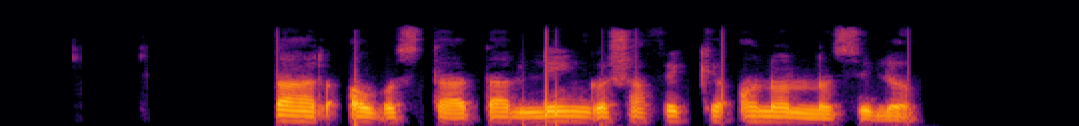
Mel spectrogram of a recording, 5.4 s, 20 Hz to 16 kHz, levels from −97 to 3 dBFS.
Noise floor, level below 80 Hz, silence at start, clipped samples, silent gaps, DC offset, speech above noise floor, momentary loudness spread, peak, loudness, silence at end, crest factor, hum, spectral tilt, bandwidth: under -90 dBFS; -54 dBFS; 1.4 s; under 0.1%; 3.46-3.50 s; under 0.1%; over 71 dB; 6 LU; -2 dBFS; -19 LUFS; 0.8 s; 18 dB; none; -6.5 dB/octave; 7.8 kHz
